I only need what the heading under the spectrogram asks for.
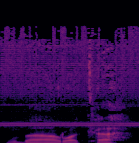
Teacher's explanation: Now here we have waqful ibdal. The ta marbuta is pronounced like a ha as a result of waqf.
